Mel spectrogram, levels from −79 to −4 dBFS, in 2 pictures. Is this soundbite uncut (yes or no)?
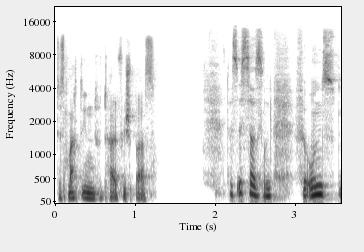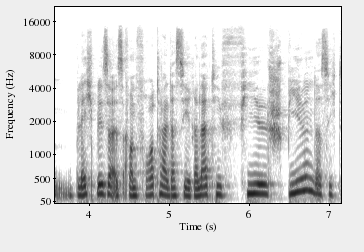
no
